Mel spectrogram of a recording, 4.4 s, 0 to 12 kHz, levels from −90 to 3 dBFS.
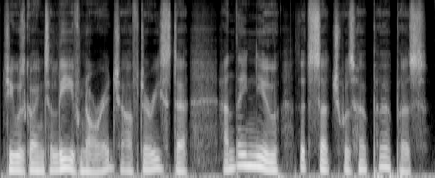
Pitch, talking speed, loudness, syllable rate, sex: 115 Hz, 220 wpm, -16 LUFS, 6.0 syllables/s, male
